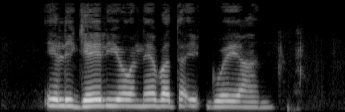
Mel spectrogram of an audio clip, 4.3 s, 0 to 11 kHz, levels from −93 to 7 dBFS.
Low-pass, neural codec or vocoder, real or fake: 9.9 kHz; codec, 24 kHz, 0.9 kbps, WavTokenizer, medium speech release version 1; fake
